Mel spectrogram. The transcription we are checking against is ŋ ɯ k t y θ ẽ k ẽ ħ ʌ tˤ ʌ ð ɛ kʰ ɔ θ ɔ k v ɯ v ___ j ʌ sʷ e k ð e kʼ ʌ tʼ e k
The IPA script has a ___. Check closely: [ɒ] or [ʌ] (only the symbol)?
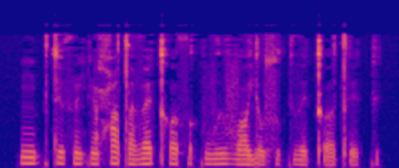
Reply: ɒ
